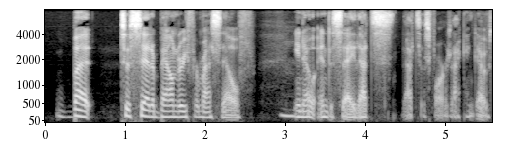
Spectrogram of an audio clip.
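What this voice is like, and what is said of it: Teary, emotional voice. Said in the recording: “I'm getting teary ... it's deep feeling”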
